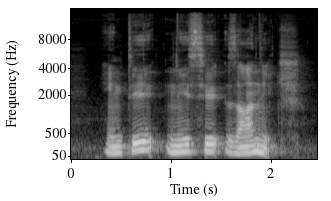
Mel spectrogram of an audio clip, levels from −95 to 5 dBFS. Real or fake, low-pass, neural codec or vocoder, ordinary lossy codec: fake; 14.4 kHz; vocoder, 48 kHz, 128 mel bands, Vocos; none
